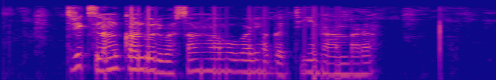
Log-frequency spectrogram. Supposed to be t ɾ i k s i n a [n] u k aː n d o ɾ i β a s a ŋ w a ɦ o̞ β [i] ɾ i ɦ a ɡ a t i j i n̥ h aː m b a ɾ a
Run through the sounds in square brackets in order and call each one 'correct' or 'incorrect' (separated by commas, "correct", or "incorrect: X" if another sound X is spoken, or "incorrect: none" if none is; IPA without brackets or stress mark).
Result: incorrect: m, incorrect: a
